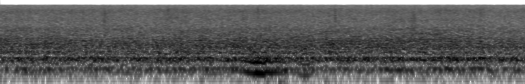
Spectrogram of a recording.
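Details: Natural buzzing of bees, a dense droning hum where one nearby insect briefly rises in loudness before fading back into the chorus.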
